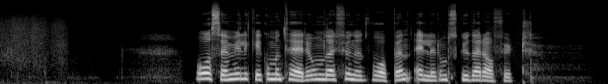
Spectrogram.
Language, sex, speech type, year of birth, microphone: Norwegian, female, read, 1972, Shure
